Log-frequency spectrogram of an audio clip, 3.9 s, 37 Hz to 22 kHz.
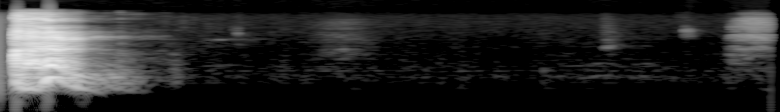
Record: {"cough_length": "3.9 s", "cough_amplitude": 29069, "cough_signal_mean_std_ratio": 0.22, "survey_phase": "beta (2021-08-13 to 2022-03-07)", "age": "65+", "gender": "Male", "wearing_mask": "No", "symptom_cough_any": true, "symptom_runny_or_blocked_nose": true, "symptom_onset": "12 days", "smoker_status": "Never smoked", "respiratory_condition_asthma": false, "respiratory_condition_other": false, "recruitment_source": "REACT", "submission_delay": "1 day", "covid_test_result": "Negative", "covid_test_method": "RT-qPCR", "influenza_a_test_result": "Negative", "influenza_b_test_result": "Negative"}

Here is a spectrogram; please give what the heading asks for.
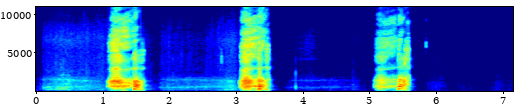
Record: {"exhalation_length": "7.2 s", "exhalation_amplitude": 32767, "exhalation_signal_mean_std_ratio": 0.28, "survey_phase": "beta (2021-08-13 to 2022-03-07)", "age": "45-64", "gender": "Female", "wearing_mask": "No", "symptom_cough_any": true, "symptom_runny_or_blocked_nose": true, "symptom_sore_throat": true, "symptom_abdominal_pain": true, "symptom_fatigue": true, "symptom_headache": true, "smoker_status": "Never smoked", "respiratory_condition_asthma": false, "respiratory_condition_other": false, "recruitment_source": "Test and Trace", "submission_delay": "1 day", "covid_test_result": "Positive", "covid_test_method": "ePCR"}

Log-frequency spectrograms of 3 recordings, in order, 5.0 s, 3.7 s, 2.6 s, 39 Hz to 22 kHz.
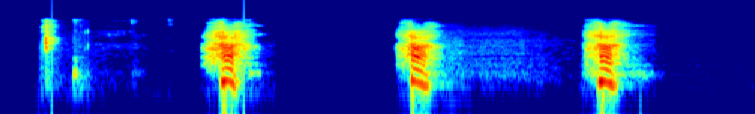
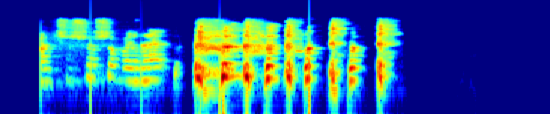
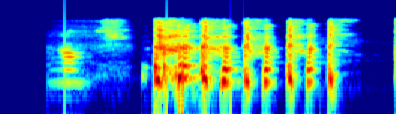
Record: {"exhalation_length": "5.0 s", "exhalation_amplitude": 28240, "exhalation_signal_mean_std_ratio": 0.24, "cough_length": "3.7 s", "cough_amplitude": 29157, "cough_signal_mean_std_ratio": 0.37, "three_cough_length": "2.6 s", "three_cough_amplitude": 31193, "three_cough_signal_mean_std_ratio": 0.41, "survey_phase": "beta (2021-08-13 to 2022-03-07)", "age": "18-44", "gender": "Female", "wearing_mask": "No", "symptom_cough_any": true, "symptom_runny_or_blocked_nose": true, "symptom_shortness_of_breath": true, "symptom_headache": true, "symptom_change_to_sense_of_smell_or_taste": true, "smoker_status": "Ex-smoker", "respiratory_condition_asthma": false, "respiratory_condition_other": false, "recruitment_source": "Test and Trace", "submission_delay": "1 day", "covid_test_result": "Positive", "covid_test_method": "LFT"}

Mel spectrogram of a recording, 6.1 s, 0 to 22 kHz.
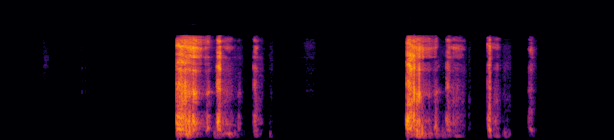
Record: {"cough_length": "6.1 s", "cough_amplitude": 28852, "cough_signal_mean_std_ratio": 0.23, "survey_phase": "alpha (2021-03-01 to 2021-08-12)", "age": "18-44", "gender": "Female", "wearing_mask": "No", "symptom_cough_any": true, "symptom_shortness_of_breath": true, "symptom_fatigue": true, "symptom_headache": true, "symptom_loss_of_taste": true, "smoker_status": "Never smoked", "respiratory_condition_asthma": false, "respiratory_condition_other": false, "recruitment_source": "Test and Trace", "submission_delay": "2 days", "covid_test_result": "Positive", "covid_test_method": "ePCR"}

